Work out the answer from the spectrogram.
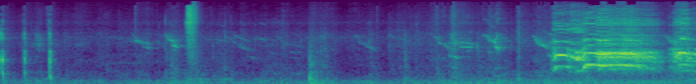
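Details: Native Solok singing rooster of the Kokok Balenggek breed giving a landiak-class crow: soft clucks and faint chirps first, then a loud, extended crow of several linked, wavering syllables lasting roughly one and a half seconds.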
